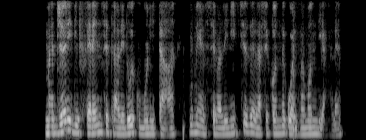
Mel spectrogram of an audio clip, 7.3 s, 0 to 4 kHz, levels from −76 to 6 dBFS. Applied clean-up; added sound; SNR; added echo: neural mask model DeepFilterNet 3.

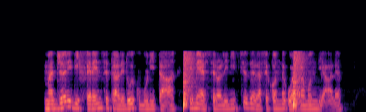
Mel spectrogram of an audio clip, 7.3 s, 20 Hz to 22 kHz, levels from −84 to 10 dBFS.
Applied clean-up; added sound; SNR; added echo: none; Snare drum; 0 dB; reverberation time 0.2 s.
